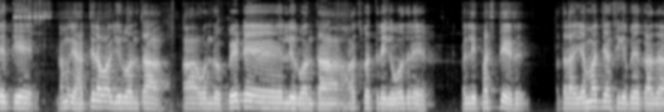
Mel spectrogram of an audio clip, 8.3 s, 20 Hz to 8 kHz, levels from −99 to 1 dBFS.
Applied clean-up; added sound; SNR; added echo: neural mask model DeepFilterNet 3.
